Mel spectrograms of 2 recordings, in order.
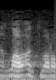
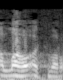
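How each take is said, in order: First: "الله أكبر" with the R of أكبر cut short and not completed; "الله أكبر" with a clipped, incomplete final R; R left unfinished. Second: "الله أكبر" ending on a full, clear R in أكبر; "الله أكبر" pronounced with the final R fully sounded; Allahu akbar with the R. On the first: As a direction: swallow the last R of "أكبر" as you bend down. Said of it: "ولم يتمم الراء من". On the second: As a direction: finish the R of "أكبر" completely while still standing. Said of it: "براء". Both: Shown as a demonstration.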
